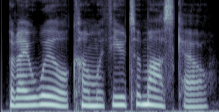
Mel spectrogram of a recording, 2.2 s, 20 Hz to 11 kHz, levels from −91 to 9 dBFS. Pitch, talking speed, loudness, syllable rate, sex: 220 Hz, 220 wpm, -15 LUFS, 4.6 syllables/s, female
